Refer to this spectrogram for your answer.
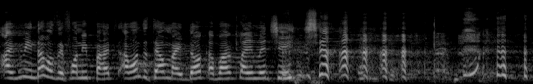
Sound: laughs

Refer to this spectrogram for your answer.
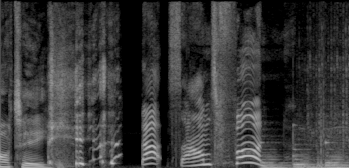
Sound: giggles

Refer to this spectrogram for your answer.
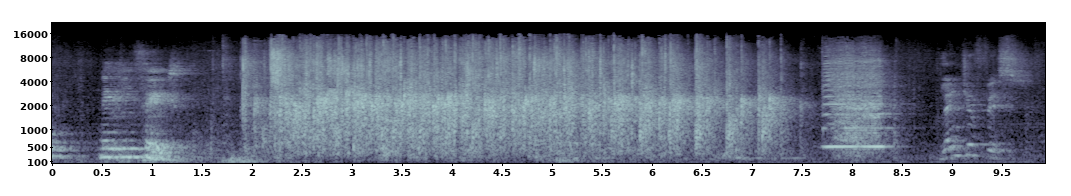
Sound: applause

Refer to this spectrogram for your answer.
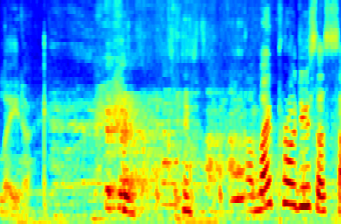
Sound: crew laughing

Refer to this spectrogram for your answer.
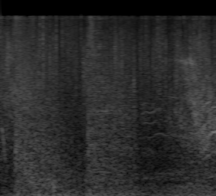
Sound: explosions

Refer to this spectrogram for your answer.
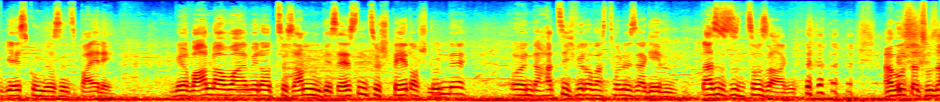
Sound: laughs

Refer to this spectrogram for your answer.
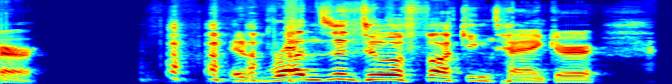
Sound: laughs

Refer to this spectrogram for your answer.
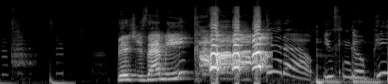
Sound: laughs

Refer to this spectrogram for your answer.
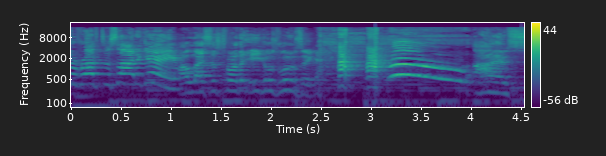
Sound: laughs

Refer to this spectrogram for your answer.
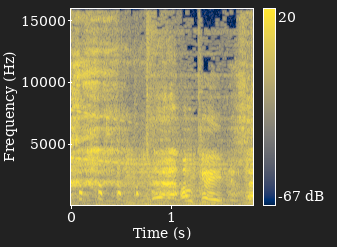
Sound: all laughing; buzzer buzzing

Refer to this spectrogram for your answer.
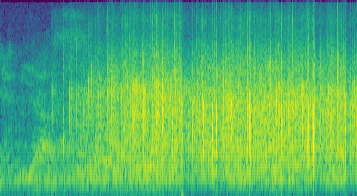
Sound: audience applauding

